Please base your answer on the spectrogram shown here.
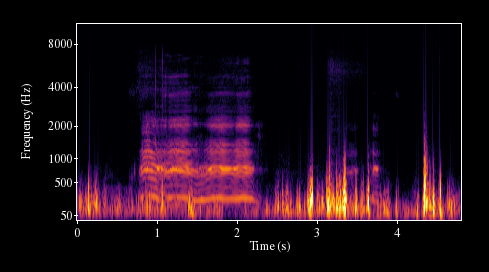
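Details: Camel in Abu Dhabi during the mating season, giving one long, steady, deep moaning call, followed by rough thumping and handling noises.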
